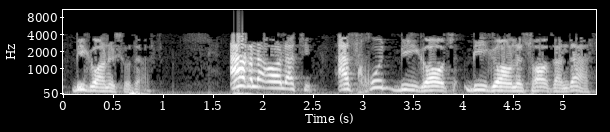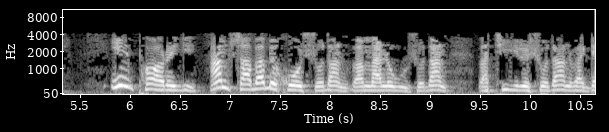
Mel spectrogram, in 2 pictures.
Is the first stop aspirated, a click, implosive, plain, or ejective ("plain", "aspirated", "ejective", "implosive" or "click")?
plain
